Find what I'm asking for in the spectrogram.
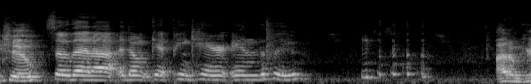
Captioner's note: giggling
